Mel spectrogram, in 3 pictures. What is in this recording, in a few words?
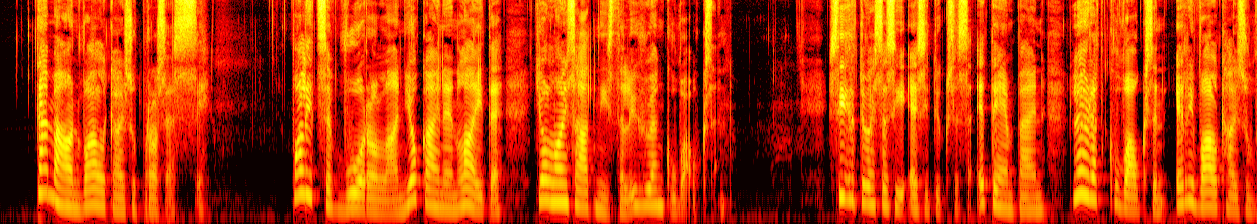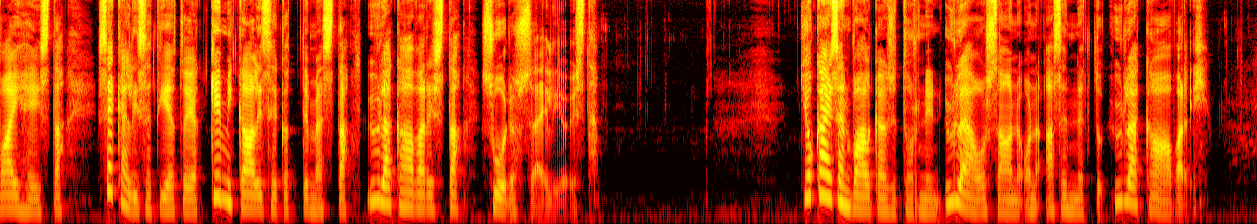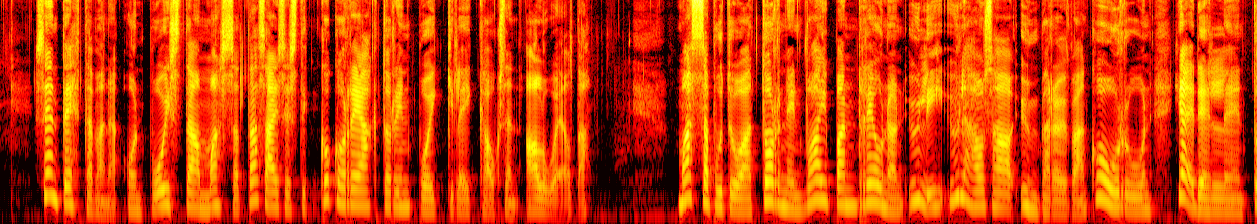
Industrial Training Modules Finnish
